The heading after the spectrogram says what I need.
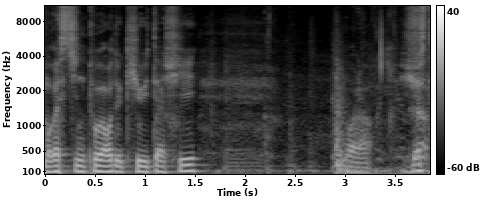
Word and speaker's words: Itachi: Azaya, à aller sur les pages de Kyo Itachi. Donc Kyo, ça s'écrit K-Y-O, Itachi, I-T-A-C-H-I.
